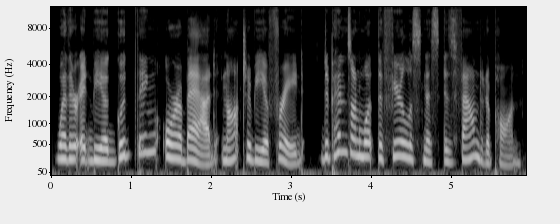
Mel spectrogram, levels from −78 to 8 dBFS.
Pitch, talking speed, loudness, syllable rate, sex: 230 Hz, 210 wpm, -19 LUFS, 5.1 syllables/s, female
